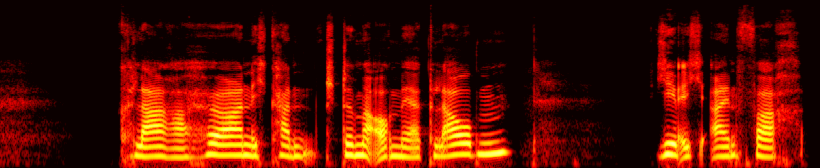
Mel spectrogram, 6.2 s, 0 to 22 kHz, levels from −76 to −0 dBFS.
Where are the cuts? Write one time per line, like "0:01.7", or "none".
0:02.4
0:02.9
0:05.1

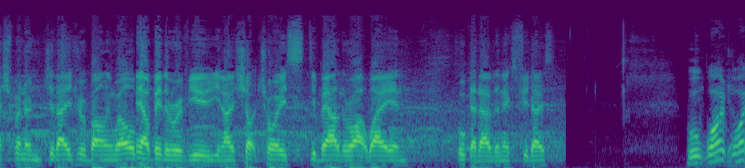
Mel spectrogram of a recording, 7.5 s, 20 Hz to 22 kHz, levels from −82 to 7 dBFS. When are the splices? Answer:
0:01.4
0:03.2
0:04.6

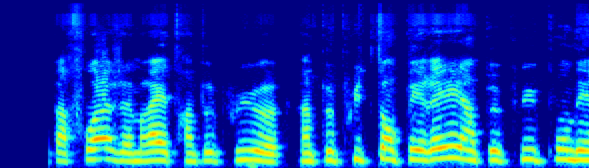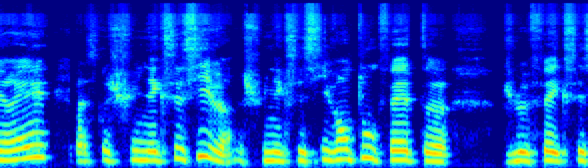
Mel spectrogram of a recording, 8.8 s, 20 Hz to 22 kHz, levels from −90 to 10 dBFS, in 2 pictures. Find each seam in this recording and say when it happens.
0:02.1
0:07.2

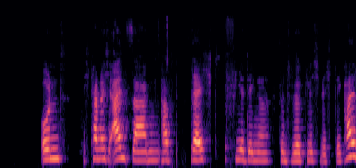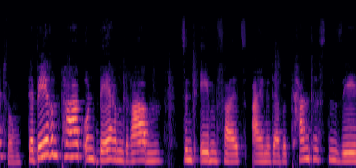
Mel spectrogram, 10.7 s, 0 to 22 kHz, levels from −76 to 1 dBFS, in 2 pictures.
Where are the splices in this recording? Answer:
0:01.1
0:02.4
0:02.9
0:03.4
0:04.1
0:05.2
0:05.7
0:06.8

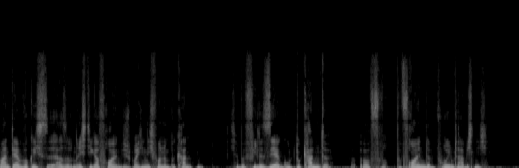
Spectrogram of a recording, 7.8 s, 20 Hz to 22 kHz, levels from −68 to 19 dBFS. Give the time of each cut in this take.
0:04.4

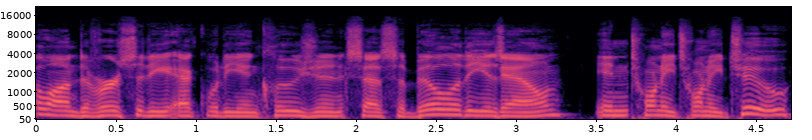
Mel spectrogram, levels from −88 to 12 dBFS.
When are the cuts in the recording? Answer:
0:01.9
0:02.9
0:03.7

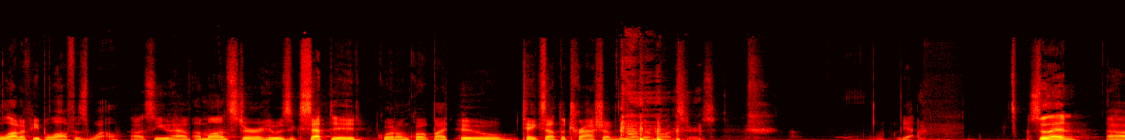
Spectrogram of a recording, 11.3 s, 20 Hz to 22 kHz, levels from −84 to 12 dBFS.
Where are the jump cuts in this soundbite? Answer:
0:01.3
0:01.9
0:04.5
0:05.2

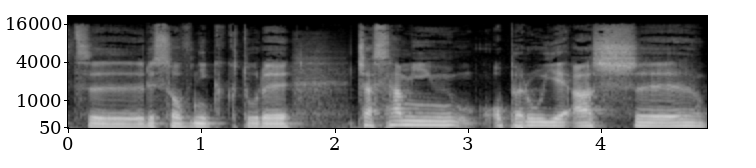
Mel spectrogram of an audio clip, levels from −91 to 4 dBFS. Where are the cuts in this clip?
0:02.1

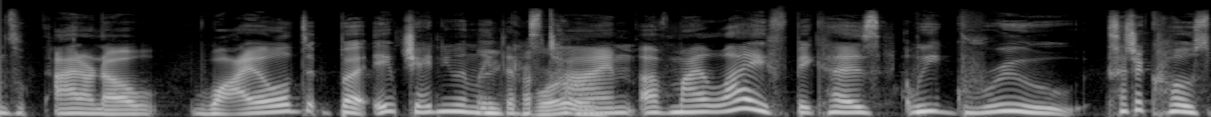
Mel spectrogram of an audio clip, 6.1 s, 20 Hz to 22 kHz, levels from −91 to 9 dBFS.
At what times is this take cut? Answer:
0:02.0
0:02.6
0:04.5

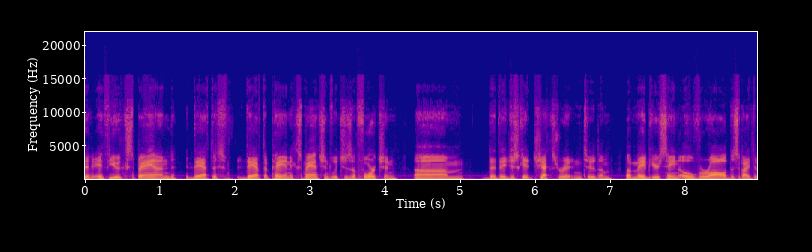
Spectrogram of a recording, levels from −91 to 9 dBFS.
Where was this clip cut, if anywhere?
0:01.3
0:03.3
0:04.3
0:07.1
0:07.5

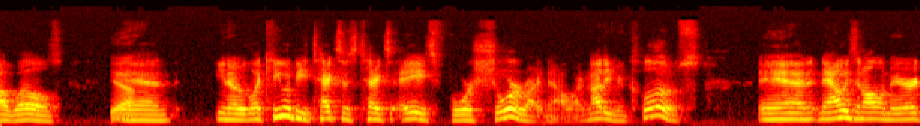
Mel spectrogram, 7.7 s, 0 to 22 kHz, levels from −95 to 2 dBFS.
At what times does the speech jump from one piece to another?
none

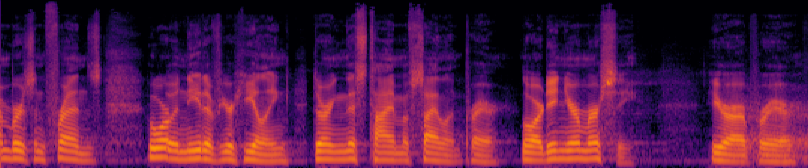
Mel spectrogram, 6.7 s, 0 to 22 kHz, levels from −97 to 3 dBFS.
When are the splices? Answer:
0:01.4
0:02.5
0:04.3

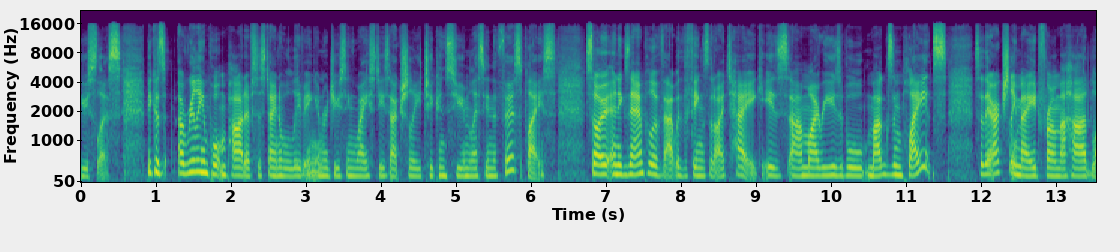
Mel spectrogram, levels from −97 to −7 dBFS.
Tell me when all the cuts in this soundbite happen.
none

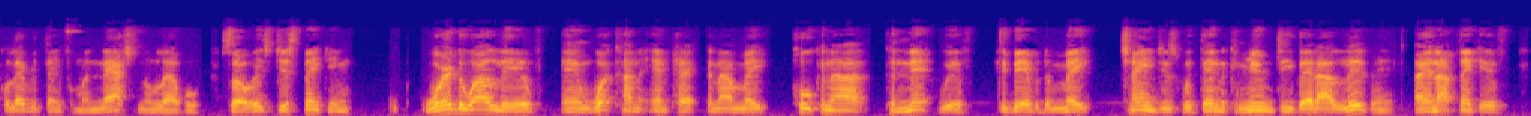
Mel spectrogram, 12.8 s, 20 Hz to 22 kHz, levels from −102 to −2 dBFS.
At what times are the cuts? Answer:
0:01.8
0:03.4
0:06.5
0:07.3
0:11.7

